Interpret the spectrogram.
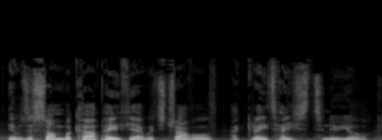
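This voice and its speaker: A man narrating a radio drama from a script in a solemn, measured manner. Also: very deep voice, warm tone, faint music behind.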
